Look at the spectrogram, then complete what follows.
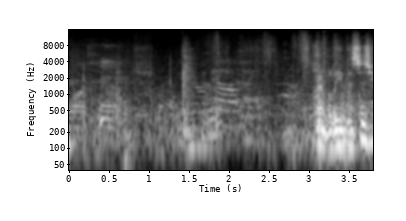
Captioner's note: students murmuring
